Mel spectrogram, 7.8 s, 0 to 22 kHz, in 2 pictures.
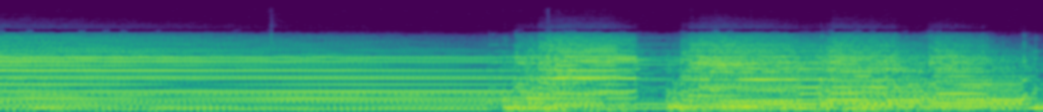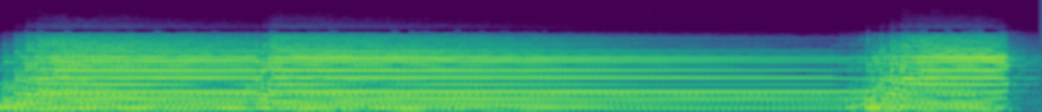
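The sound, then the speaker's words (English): Overdriven electric guitar through a Tube Screamer pedal alone, its drive backed way off to about 9 o'clock, playing sustained chords with a brief choppy run in the middle, loud and mildly distorted with a warm, compressed edge, and no voices. “The sound of just the Tube Screamer, the LED's not very bright.”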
